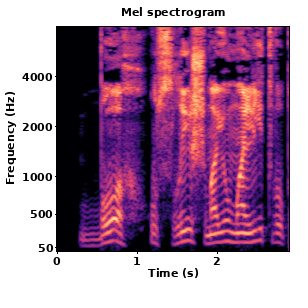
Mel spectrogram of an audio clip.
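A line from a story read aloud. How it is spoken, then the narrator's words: Growling prayerful voice. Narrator (Russian): произнес Лестер рычащим, я действительно молюсь, голосом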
